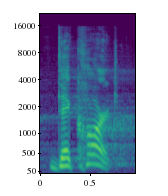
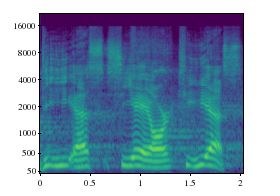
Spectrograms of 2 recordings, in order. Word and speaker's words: Descartes: to 1600 you have Descartes and that's spelled d-e-s-c-a-r-t-e-s but it's pronounced Des cart Descartes he was a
